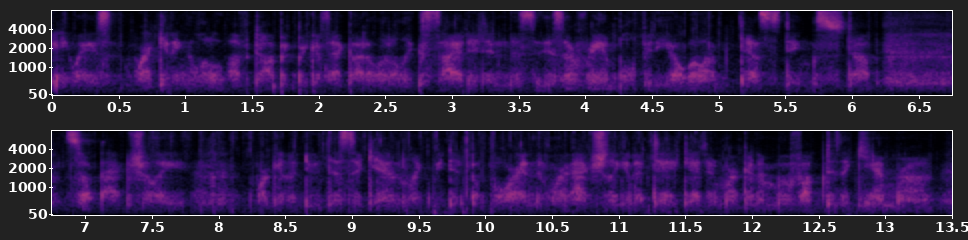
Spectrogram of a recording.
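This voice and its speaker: A man whispering at a very fast pace over noticeable background noise. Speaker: ASMR creator. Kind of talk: ASMR mic test, casual talk to camera. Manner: soft-spoken, whispered.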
